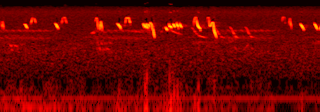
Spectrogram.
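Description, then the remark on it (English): A saffron finch sings a quick series of short, high, sharp chirps, bunched into rapid clusters with brief pauses between, alone over a faint low background hum; a field recording from the Cornell Lab of Ornithology. “University of Hawaii Hilo Professor Patrick Hart introduces us to the saffron finch.”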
